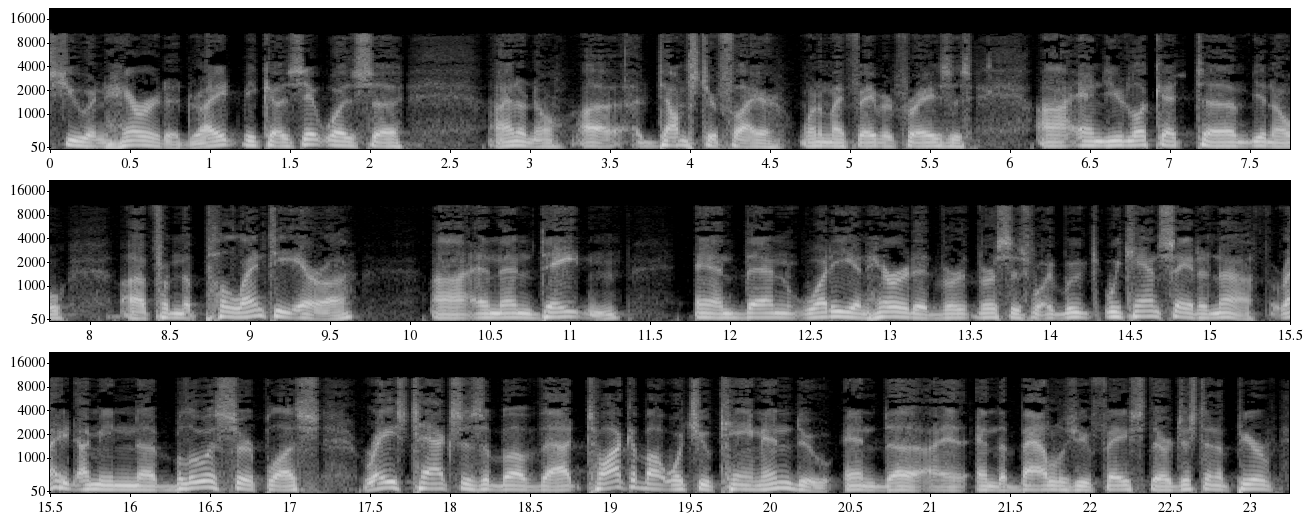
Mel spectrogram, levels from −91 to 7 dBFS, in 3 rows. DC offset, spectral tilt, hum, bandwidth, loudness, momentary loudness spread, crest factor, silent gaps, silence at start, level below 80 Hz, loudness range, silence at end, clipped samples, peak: under 0.1%; -7.5 dB/octave; none; 11 kHz; -18 LUFS; 5 LU; 12 dB; none; 0 s; -40 dBFS; 2 LU; 0.1 s; under 0.1%; -6 dBFS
